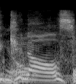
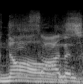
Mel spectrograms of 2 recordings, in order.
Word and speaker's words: Gnarls: And then Gnarls Barkley. When did is the G silent? Is it Gnarls Barkley? – Gnarls. – Or Gnarls Barkley? – Gnarls. – It's not Gnarls.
